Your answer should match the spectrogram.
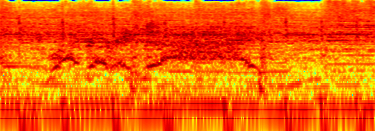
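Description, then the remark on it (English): A strained, shouted emo-style vocal rises and falls over a dense, loud rock backing with heavy bass and distorted guitars, with the screamed line partly buried in the mix, on a less produced, thinner-sounding album track. “That sounds like an emo scream to me, way more than the early rest of the album.”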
